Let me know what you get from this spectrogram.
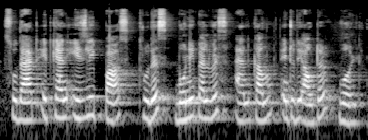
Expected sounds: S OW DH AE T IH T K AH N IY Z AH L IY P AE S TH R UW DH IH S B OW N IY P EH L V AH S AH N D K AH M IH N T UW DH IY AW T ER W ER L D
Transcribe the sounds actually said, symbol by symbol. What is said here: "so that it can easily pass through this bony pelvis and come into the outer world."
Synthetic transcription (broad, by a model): S OW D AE T IH T K AH N IY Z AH L IY P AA S T R UW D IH S B OW N IY P EH L V AH S AH N D K AH M IH N T UW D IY AW T ER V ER L D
